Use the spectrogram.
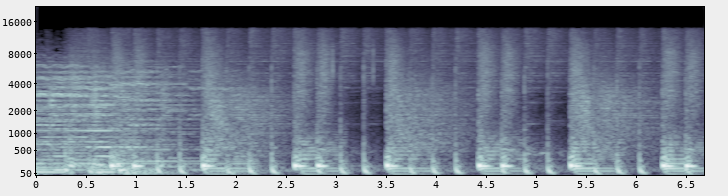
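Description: An upbeat 1980s new wave cover song by a band that started in London, England, plays loud and full, with a punchy, steady drumbeat driving bright layered guitars or synths throughout.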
